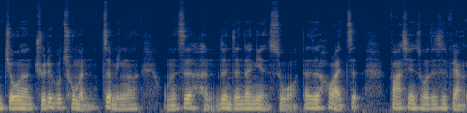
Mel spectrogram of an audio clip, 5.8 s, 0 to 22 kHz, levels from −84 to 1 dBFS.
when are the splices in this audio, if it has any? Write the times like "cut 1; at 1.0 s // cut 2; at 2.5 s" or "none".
none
